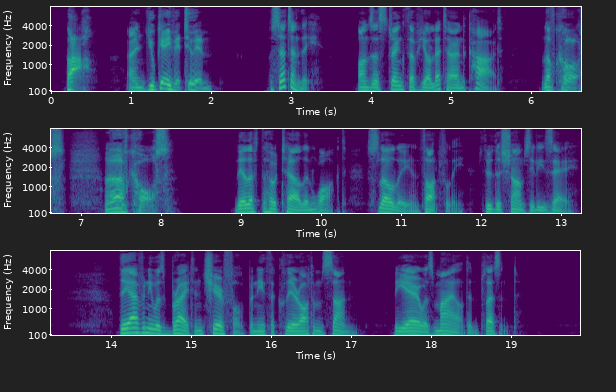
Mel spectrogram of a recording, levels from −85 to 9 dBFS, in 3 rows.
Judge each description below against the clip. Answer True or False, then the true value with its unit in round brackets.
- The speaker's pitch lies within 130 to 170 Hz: False (115 Hz)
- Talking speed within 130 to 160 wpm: True (150 wpm)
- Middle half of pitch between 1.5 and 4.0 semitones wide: True (2.8 semitones)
